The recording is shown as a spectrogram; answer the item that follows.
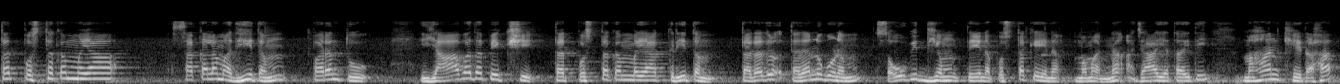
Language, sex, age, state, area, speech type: Sanskrit, male, 18-30, Uttar Pradesh, rural, spontaneous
